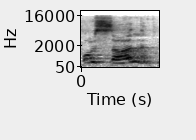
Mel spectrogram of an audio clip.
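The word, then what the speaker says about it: Auxonne: famille originaire de Aussonne alors ça s'écrit oxon et en Bourgogne ça se prononce au sol qui est une petite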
